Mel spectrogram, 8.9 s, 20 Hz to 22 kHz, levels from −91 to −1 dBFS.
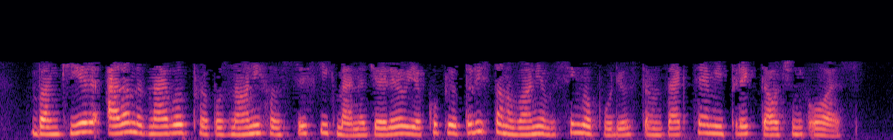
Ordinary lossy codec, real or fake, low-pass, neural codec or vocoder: MP3, 16 kbps; fake; 3.6 kHz; codec, 16 kHz, 0.4 kbps, LongCat-Audio-Codec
